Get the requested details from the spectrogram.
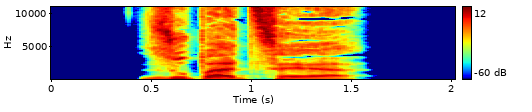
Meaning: inflection of superzäh: 1. strong/mixed nominative/accusative feminine singular 2. strong nominative/accusative plural 3. weak nominative all-gender singular
- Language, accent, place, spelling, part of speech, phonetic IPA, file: German, Germany, Berlin, superzähe, adjective, [ˈzupɐˌt͡sɛːə], De-superzähe.ogg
